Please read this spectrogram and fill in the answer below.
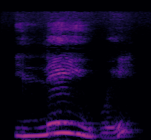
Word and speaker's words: ilé-ìwé: Okay, these noun phrases, the first one is pronounced as ilé-ìwé.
